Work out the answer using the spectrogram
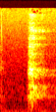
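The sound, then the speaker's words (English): A single quick, airy inhaled breath during a guided breathing exercise, faint and soft, with no speech. “Come on. Breathe in, breathe out. Let's do it again.”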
